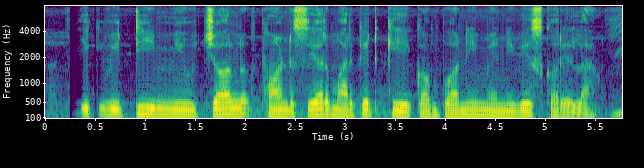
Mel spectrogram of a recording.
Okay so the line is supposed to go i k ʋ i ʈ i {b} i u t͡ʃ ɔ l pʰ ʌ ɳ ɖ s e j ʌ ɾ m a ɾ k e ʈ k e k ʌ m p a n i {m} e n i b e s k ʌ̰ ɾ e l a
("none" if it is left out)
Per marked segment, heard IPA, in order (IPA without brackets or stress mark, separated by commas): m, m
